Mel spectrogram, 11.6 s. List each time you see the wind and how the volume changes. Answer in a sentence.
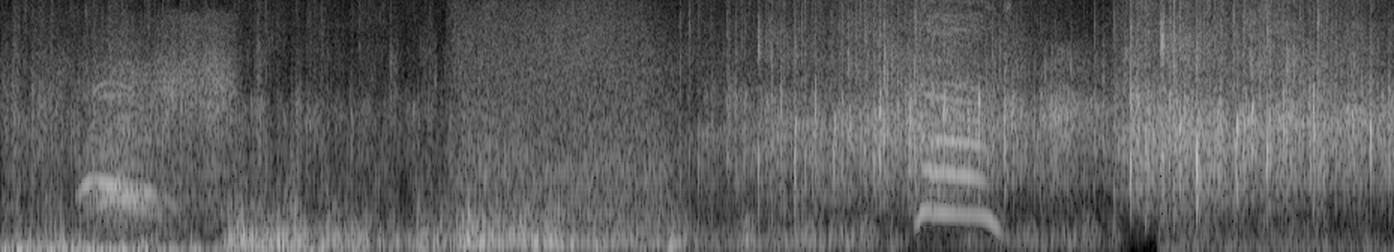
You can hear the wind from 0.0 to 11.5 s, getting quieter.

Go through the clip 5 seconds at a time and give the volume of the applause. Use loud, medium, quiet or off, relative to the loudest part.
quiet, loud, loud.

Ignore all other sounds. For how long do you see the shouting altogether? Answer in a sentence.
The shouting can be heard for 2 seconds in total.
